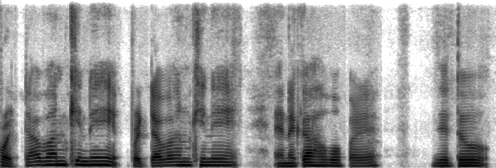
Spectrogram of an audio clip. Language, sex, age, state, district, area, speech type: Assamese, male, 18-30, Assam, Charaideo, rural, spontaneous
